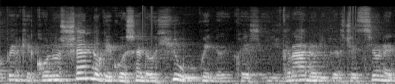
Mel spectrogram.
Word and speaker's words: hue: Abbiamo preso una mela qualunque da Google Immagini e per fare questo dobbiamo parlare di un argomento che viene definito hue, viene pronunciato così in inglese, lo hue.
